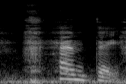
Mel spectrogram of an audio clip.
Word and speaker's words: gente: is important is Gente that G is like you're spitting from your throat Gente Gente that word is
